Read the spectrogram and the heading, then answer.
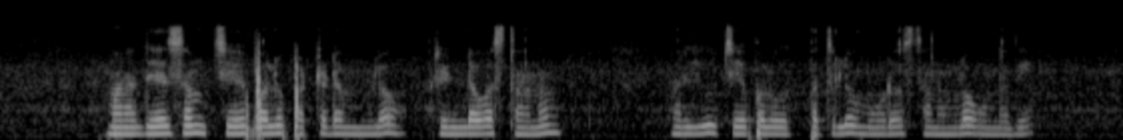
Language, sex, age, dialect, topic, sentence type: Telugu, male, 25-30, Southern, agriculture, statement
